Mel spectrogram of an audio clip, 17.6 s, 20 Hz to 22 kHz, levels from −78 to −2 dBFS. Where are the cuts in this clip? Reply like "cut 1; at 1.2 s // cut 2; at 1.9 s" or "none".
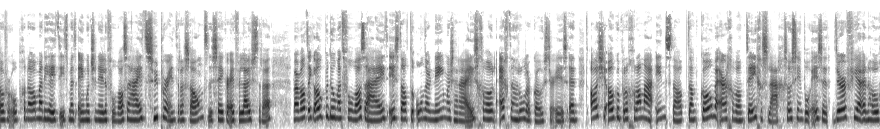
cut 1; at 11.7 s // cut 2; at 16.6 s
